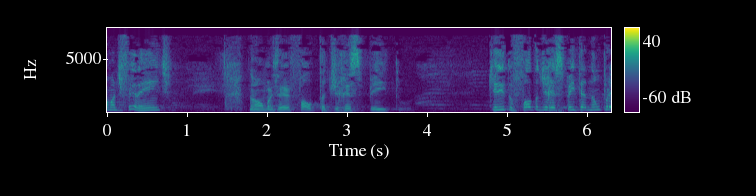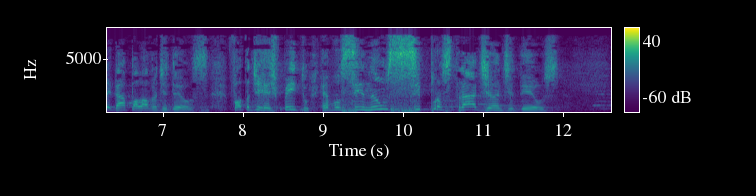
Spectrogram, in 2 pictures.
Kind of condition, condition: setting, large echoing room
